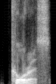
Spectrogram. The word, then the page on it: chorus: British English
